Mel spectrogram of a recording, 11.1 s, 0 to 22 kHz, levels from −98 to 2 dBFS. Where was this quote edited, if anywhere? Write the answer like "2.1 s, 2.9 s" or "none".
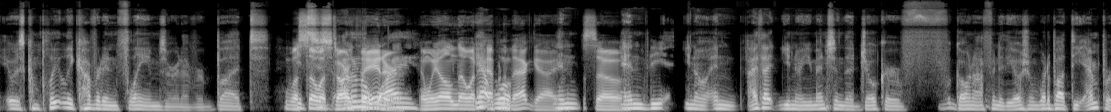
none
